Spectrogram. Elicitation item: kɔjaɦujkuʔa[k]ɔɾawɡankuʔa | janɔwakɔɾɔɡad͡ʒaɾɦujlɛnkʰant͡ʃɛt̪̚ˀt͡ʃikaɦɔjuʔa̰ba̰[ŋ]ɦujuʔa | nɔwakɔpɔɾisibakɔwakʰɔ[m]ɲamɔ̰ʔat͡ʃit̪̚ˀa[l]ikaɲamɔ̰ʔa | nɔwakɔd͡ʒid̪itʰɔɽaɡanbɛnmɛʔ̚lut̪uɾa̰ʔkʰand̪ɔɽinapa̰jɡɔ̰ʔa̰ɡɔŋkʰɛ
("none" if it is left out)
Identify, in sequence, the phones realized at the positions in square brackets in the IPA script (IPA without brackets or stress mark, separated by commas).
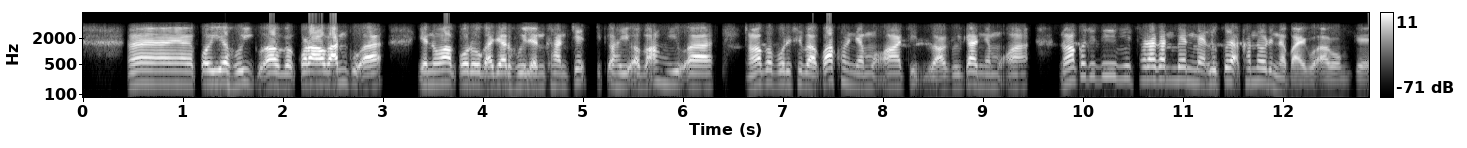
k, ŋ, n, l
